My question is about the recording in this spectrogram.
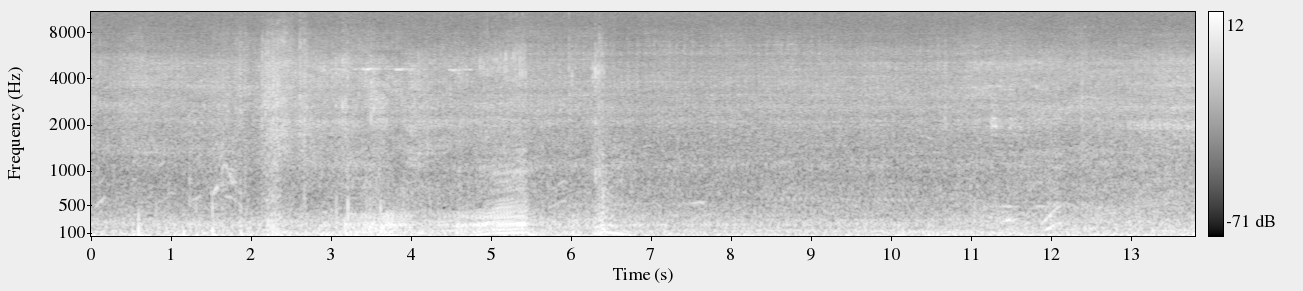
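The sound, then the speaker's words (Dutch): A Triumph motorcycle, an English make, rumbles past with a steady low engine drone and some wind buffeting, while a passenger riding on the back plays a bagpipe faintly on top, the whole sound staying loud throughout. “Dus dit is iemand achterop een motor met een doedelzak.”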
